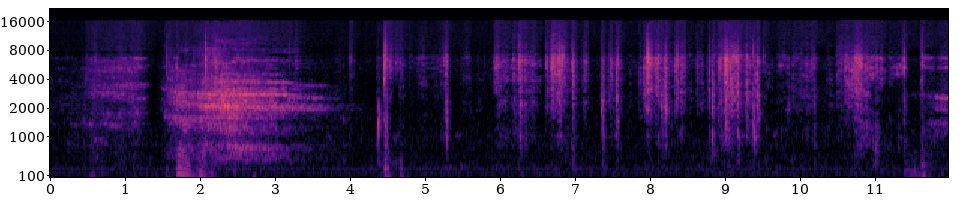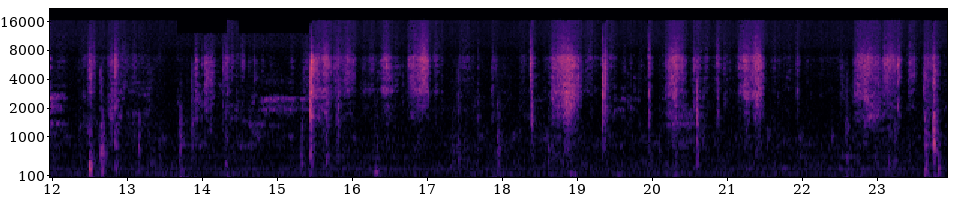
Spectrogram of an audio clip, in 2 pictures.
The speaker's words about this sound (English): I'll take my single cutter and trim the bottom of these and make it work.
